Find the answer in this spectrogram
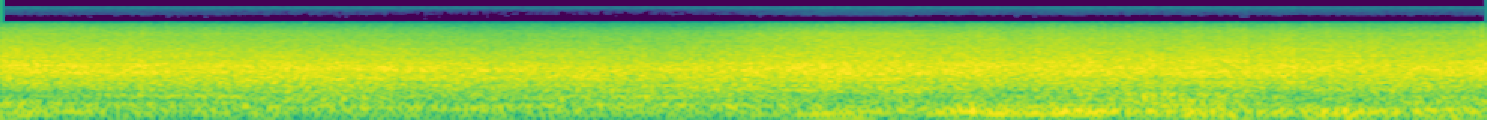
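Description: Diesel passenger train passing close by: a steady rush of wheels on the rails and running noise. A low engine hum comes in about halfway through.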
